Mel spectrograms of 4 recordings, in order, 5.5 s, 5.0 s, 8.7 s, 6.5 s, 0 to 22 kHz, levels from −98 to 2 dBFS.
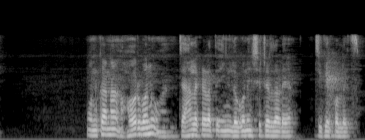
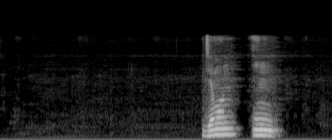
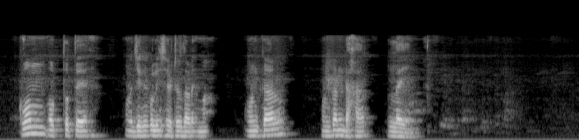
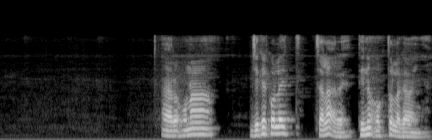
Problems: constant background noise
